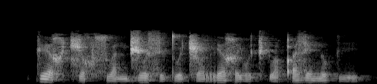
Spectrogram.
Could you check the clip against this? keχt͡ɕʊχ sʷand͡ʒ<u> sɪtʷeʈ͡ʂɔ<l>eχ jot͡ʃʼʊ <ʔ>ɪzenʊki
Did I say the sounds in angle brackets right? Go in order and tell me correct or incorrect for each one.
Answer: incorrect, incorrect, incorrect

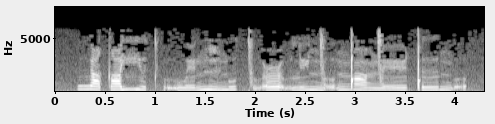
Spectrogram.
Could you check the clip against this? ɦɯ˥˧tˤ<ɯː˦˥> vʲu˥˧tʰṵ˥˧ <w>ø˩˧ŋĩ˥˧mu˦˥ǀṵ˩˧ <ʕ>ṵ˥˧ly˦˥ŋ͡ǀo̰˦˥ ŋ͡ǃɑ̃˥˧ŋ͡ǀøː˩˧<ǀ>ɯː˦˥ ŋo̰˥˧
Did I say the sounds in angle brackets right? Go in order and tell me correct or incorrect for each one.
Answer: incorrect, correct, correct, incorrect

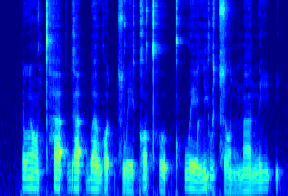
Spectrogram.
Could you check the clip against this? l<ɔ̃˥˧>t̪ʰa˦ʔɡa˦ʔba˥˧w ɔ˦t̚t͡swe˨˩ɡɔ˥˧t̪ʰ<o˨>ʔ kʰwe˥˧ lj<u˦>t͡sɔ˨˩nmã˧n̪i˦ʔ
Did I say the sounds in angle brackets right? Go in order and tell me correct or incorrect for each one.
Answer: correct, correct, incorrect

